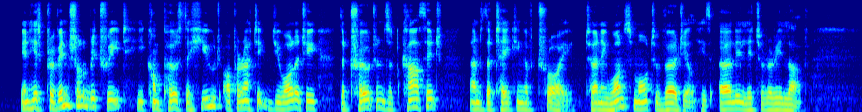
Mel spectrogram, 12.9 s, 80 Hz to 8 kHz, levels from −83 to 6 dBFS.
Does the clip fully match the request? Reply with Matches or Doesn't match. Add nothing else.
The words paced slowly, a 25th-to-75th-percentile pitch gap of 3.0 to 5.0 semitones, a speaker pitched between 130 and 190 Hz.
Matches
